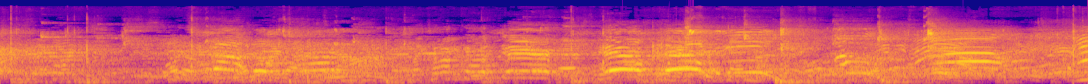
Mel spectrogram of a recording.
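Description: A basketball dribbled on a hardwood arena court, repeated sharp bounces under the talk of nearby spectators.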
